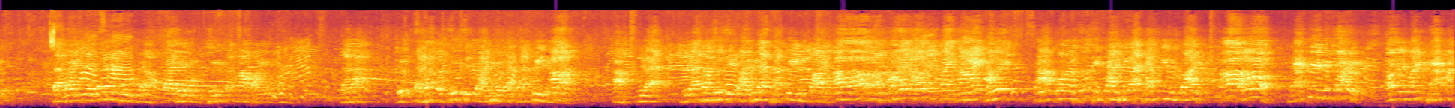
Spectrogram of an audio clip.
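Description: A crowd of men and women talk all around, close by.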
